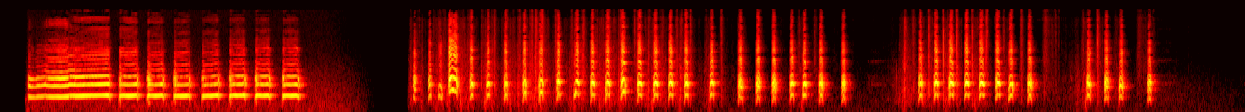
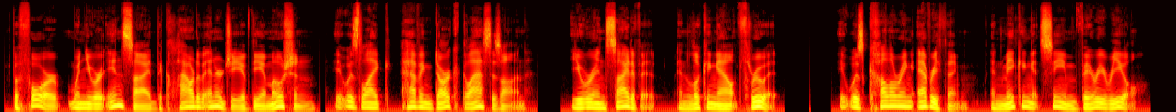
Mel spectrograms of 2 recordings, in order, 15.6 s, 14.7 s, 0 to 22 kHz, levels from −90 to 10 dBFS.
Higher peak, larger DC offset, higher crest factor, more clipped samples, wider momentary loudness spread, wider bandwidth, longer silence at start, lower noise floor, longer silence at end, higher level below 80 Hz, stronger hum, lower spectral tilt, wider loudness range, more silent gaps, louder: first, 0 dBFS vs -4 dBFS; neither; first, 22 dB vs 16 dB; neither; about the same, 11 LU vs 12 LU; second, 16 kHz vs 19 kHz; first, 0.35 s vs 0.2 s; first, -78 dBFS vs -64 dBFS; first, 1.15 s vs 0.5 s; second, -76 dBFS vs -42 dBFS; neither; second, 0 dB/octave vs -5.5 dB/octave; about the same, 4 LU vs 2 LU; first, 4.70-5.10 s vs none; about the same, -22 LUFS vs -20 LUFS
